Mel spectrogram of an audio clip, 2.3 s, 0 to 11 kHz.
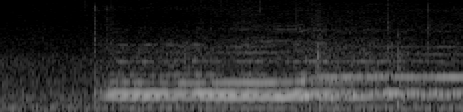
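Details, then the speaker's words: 1983 Sharp QT12 boombox, radio mode at low volume: quiet hiss then clean steady radio tones through both speakers, no crackle or dropout; radio working fine, AM very well. "and both speakers are working and the radio is working fine"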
